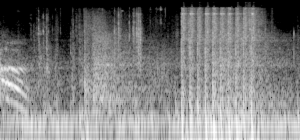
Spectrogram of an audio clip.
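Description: Rapid bursts of automatic gunfire in The Division, a third-person shooter, crackling in dense volleys over a busy combat mix, heaviest in the final second.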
